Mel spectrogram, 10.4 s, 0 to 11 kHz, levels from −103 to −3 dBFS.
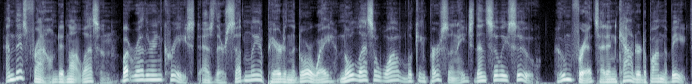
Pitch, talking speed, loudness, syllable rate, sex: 130 Hz, 185 wpm, -19 LUFS, 5.3 syllables/s, male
